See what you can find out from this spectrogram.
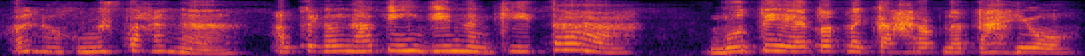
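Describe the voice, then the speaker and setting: A woman's voice: sits high, normal speed, lo-fi sound, a little hiss or hum, close to an everyday voice. A woman with a Filipino accent playing a forgiving, composed ex-girlfriend and mother in a TV drama. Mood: chatty, welcoming.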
